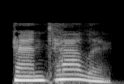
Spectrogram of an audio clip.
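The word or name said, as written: tantalizing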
